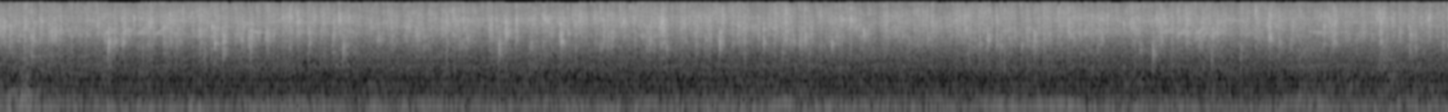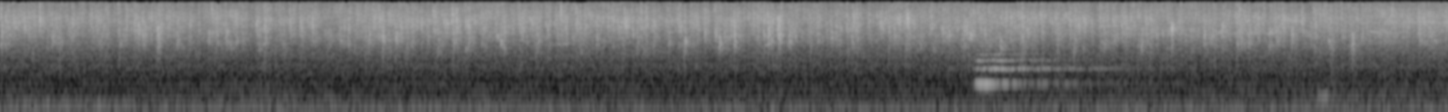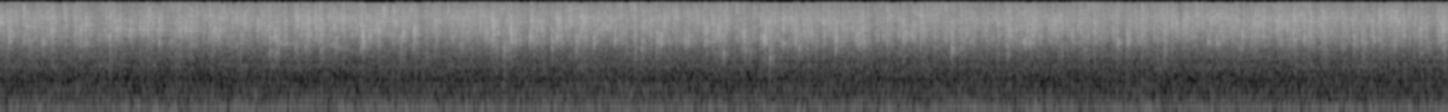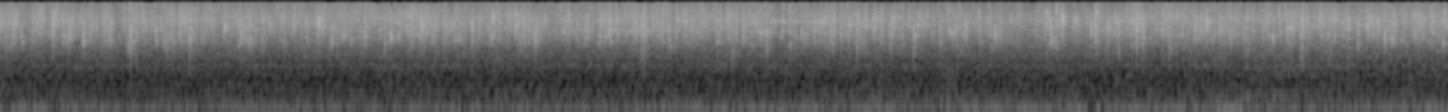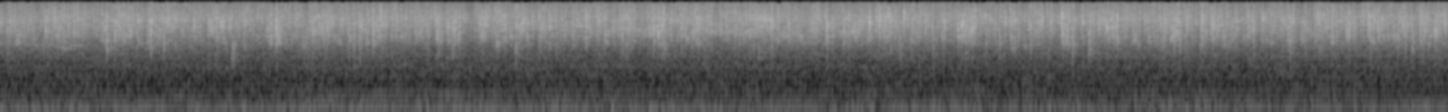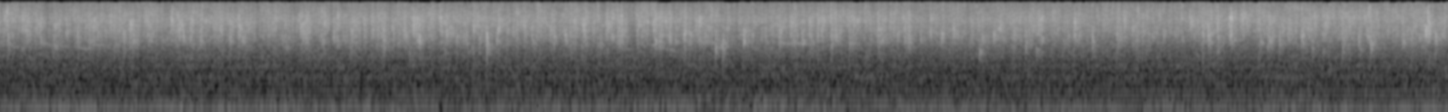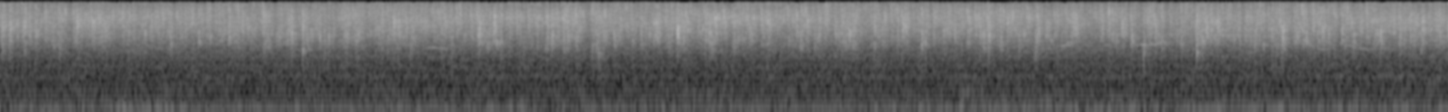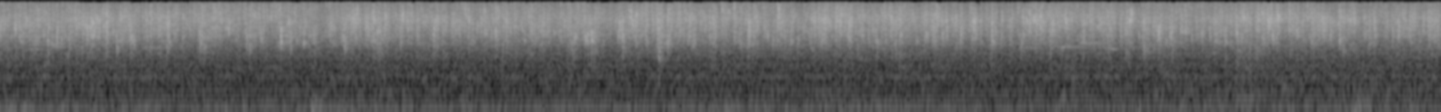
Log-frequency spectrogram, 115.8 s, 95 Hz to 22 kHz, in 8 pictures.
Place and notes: The river Alzette was covered in the 1910s in order to create a new city center on top of it. 100m west the river comes out from the underground, flowing in a concrete canal. Water inflow from a nearby pond.
(Sony PCM D50, Primo EM272)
